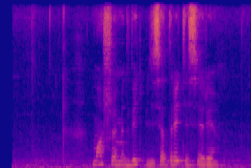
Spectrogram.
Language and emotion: Russian, neutral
